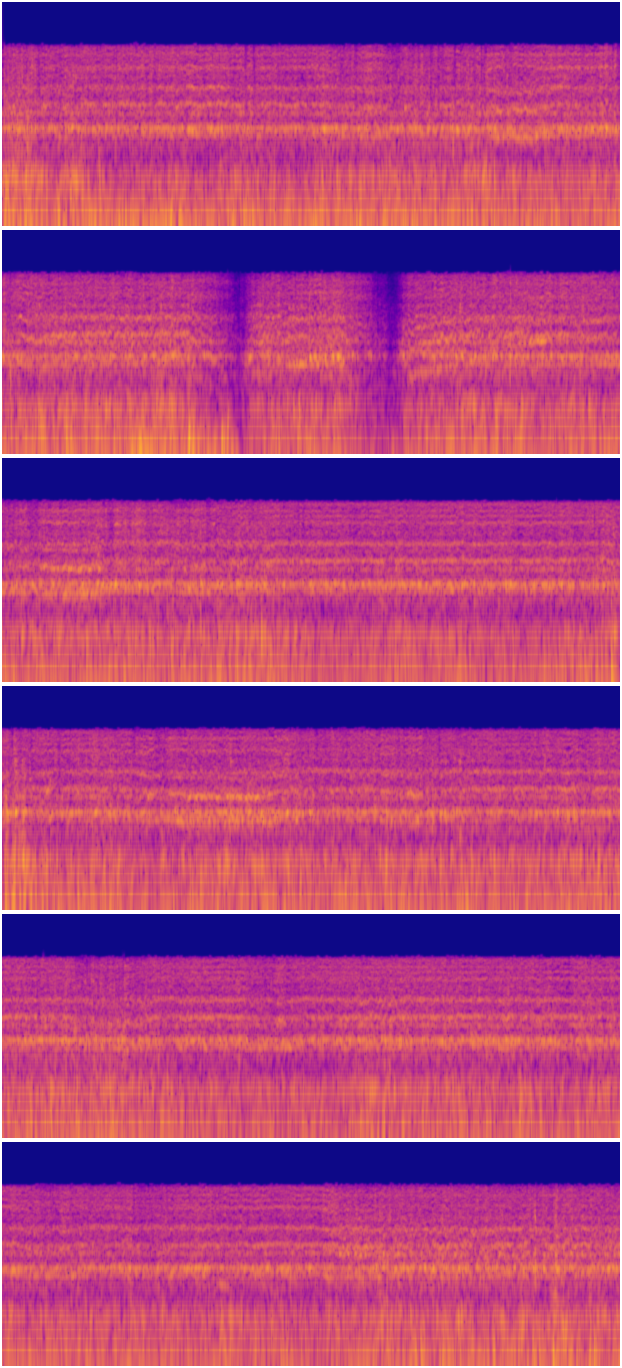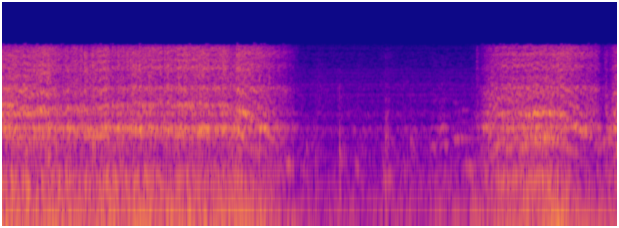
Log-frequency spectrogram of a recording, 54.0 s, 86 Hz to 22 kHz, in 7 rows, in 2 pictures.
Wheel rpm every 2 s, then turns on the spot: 230, 230, 230, 220, 180, 110, 120, 210, 220, 230, 230, 240, 220, 220, 230, 230, 220, 230, 230, 220, 230, 210, 190, 210, 140, 0, 100.
none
